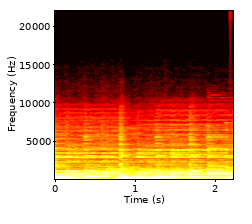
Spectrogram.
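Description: Electric guitar playing slow, sustained chords in a song intro, a new chord struck about a second in.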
